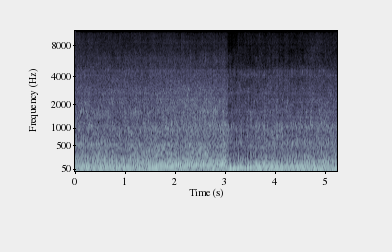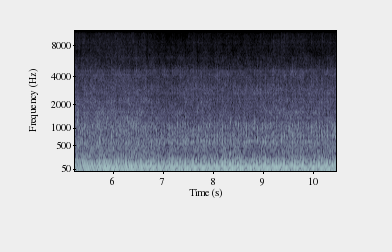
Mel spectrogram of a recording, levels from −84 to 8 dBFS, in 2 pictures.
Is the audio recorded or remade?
remade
